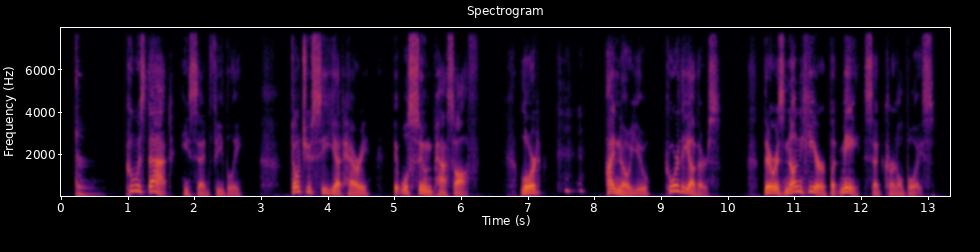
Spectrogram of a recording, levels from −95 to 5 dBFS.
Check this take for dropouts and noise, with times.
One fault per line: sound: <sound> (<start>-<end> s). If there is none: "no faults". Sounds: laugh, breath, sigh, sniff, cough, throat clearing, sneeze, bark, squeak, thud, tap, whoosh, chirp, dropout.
sound: thud (0.2-0.7 s)
sound: laugh (7.4-7.9 s)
